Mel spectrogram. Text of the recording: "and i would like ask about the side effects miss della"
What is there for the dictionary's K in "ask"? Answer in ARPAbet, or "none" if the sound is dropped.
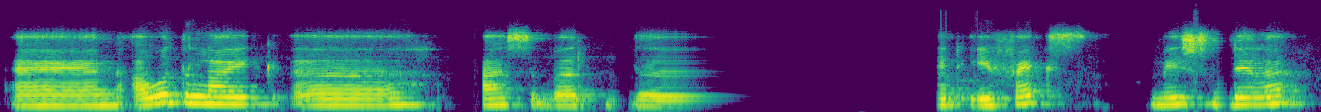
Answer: none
